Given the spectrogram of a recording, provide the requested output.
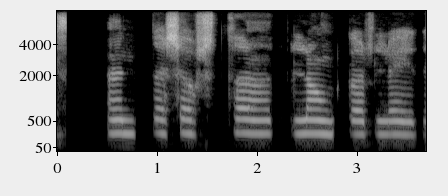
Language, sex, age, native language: Icelandic, female, 7, Icelandic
